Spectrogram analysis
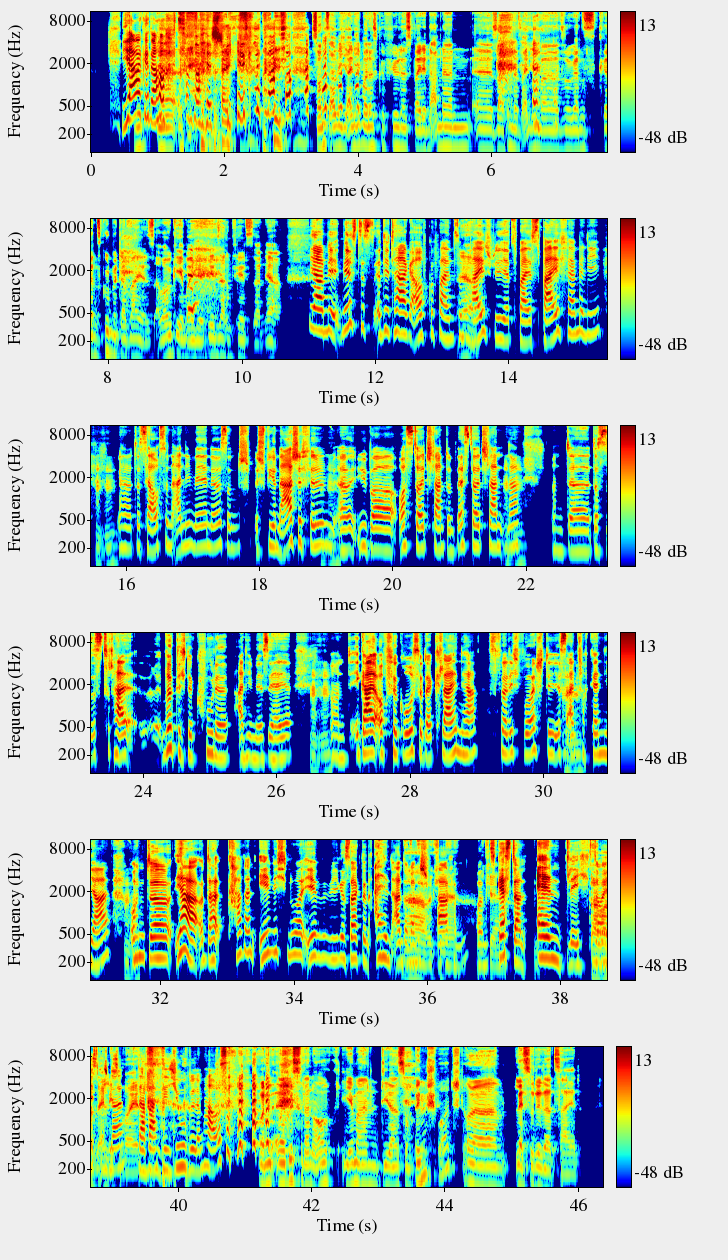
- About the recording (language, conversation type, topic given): German, podcast, Wie verändern Streamingdienste eigentlich unser Fernsehverhalten?
- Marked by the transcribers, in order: laughing while speaking: "okay, weil weil"; laughing while speaking: "zum Beispiel, genau"; laugh; chuckle; other noise; stressed: "endlich"; chuckle; laugh; in English: "bingewatcht"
